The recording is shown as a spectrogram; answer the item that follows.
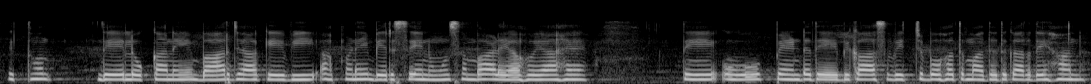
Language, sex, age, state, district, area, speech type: Punjabi, female, 30-45, Punjab, Shaheed Bhagat Singh Nagar, urban, spontaneous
